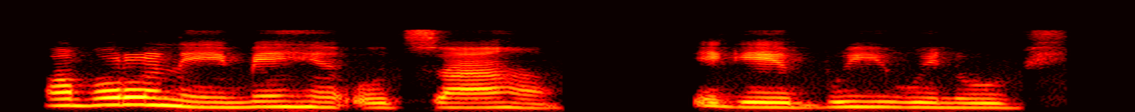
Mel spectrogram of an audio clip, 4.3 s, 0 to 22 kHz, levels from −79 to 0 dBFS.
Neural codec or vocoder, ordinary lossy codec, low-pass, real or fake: none; none; 7.2 kHz; real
